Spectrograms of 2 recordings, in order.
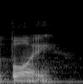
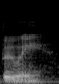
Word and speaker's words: buoy: a buoy yeah I I call it a boy but I know in America they kind of pronounce it buoy it's a bit like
